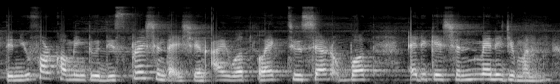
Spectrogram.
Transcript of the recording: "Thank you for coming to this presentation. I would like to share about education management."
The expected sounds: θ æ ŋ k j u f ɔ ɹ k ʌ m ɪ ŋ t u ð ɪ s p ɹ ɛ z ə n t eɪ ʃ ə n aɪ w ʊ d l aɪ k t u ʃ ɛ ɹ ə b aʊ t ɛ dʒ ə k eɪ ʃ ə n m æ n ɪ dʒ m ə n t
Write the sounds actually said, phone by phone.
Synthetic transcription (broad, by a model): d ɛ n j u f ɔ ɹ k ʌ m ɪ ŋ t u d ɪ s p ɹ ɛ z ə n t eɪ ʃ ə n aɪ w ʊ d l aɪ k t u s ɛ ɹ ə b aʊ t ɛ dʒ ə k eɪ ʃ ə n m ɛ n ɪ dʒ m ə n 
